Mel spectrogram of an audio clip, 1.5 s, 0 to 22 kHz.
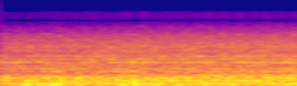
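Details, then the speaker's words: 1999 Chevrolet Silverado idling right after fuel filter replacement: low, even rumble at steady speed with no miss or surge; no fuel leaking, runs smooth. "and there's not and it's running smooth so perfect"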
